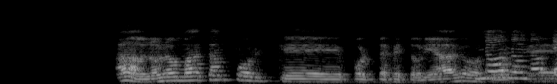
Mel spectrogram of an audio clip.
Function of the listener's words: taking over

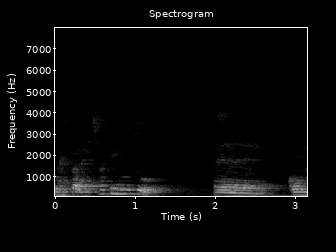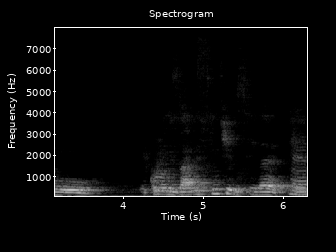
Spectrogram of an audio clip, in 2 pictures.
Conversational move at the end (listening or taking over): taking over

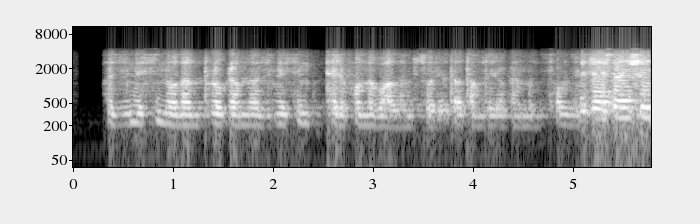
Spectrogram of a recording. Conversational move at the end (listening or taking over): taking over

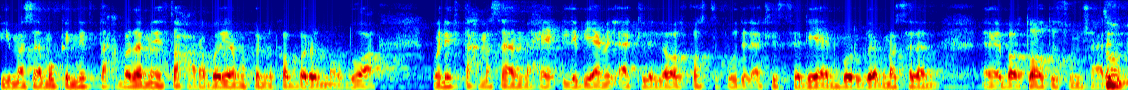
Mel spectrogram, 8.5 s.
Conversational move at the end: taking over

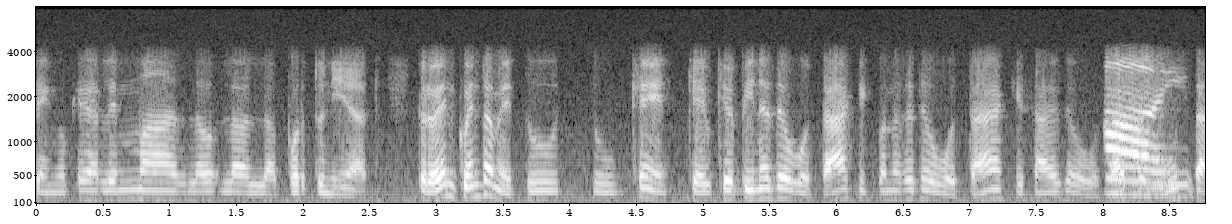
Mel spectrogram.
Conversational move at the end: taking over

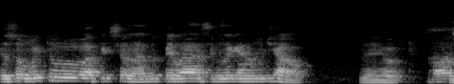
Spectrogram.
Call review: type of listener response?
listening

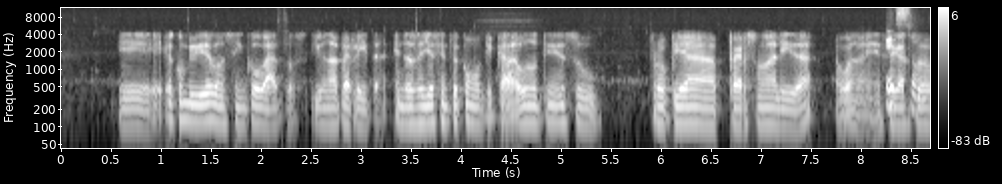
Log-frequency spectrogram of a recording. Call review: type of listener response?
listening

